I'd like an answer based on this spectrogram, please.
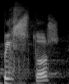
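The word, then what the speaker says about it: πιστός: viene de una palabra griega que que se pronuncia pistos que significa digno de confianza Dios nos ha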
